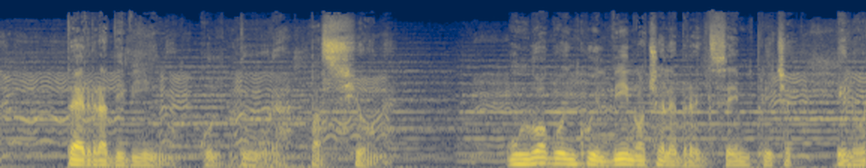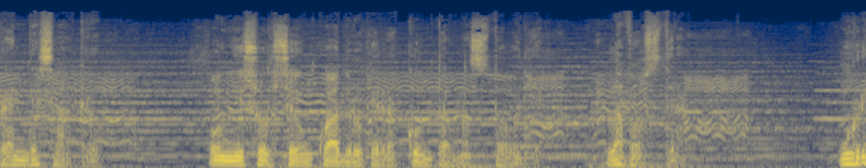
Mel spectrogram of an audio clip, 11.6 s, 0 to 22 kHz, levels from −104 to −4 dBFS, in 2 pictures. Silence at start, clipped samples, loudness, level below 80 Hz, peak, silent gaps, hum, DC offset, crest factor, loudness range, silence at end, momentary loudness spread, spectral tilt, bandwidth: 0 s; under 0.1%; -23 LUFS; -42 dBFS; -2 dBFS; none; none; under 0.1%; 20 dB; 4 LU; 0 s; 17 LU; -4.5 dB/octave; 16.5 kHz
